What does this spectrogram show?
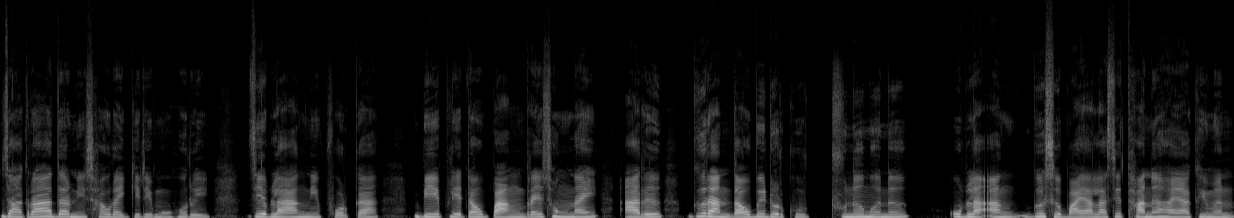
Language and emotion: Bodo, sad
